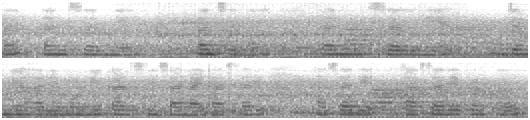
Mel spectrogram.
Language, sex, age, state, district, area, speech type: Bodo, female, 18-30, Assam, Chirang, rural, spontaneous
